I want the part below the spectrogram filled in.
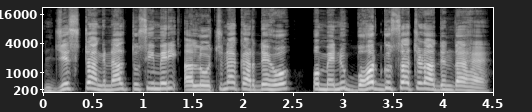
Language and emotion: Punjabi, angry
